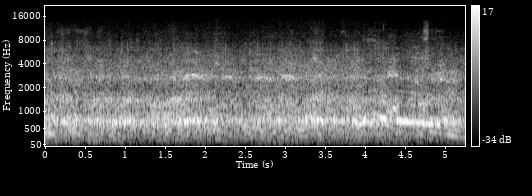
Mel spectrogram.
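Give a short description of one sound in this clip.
A large stadium crowd chants and sings loudly all around, in a big open space.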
